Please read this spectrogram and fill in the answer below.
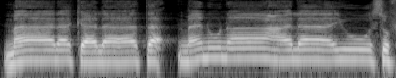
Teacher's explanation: ومن هنا جاء الأسلوب الثاني في نطق هذه الكلمة، وهو الروم أو يسمي العلماء الاختلاس، لأنه خفض الصوت في سرعة، نخفض صوتنا عند النون التي هي نون الإعراب تأمن، فيصير النطق هكذا، ما لك لا تأمننا على يوسف، يعني نخطف الحرف خطفا ونسرع عنده مع خفض لصوته قليلا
